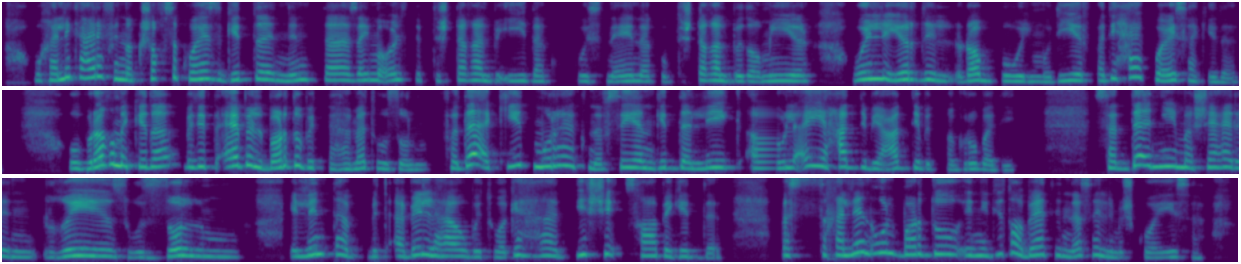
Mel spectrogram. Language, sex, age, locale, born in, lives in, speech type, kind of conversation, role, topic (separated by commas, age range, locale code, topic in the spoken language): Arabic, female, 20-24, ar-EG, Egypt, Egypt, conversation, advice, advisor, إزاي أتعامل لو اتعرضت لاتهام أو نقد مش في محله في الشغل؟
